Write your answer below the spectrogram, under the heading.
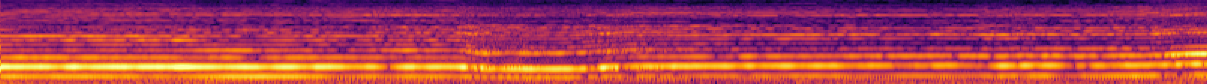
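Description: A man singing a Hindi song into a handheld microphone, holding one long sustained note that dips briefly in pitch about one and a half seconds in and then rises back.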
